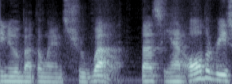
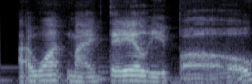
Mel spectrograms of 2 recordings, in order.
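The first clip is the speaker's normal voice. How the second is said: drawn-out, very slow, hoarse croak; 9 dB quieter than usual. Reading a creature's line aloud from a scary story: high hoarse croak. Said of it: "a high, hoarse voice croaked".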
